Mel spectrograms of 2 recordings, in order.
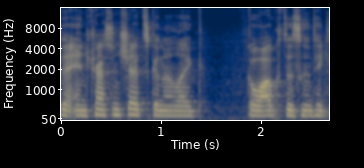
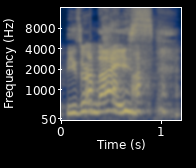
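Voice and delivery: slow, loud delighted quote; 6 semitones higher, 5 dB louder, much slower than usual. Retold or imitated. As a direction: savor it like a treasure. Retold find in trash.

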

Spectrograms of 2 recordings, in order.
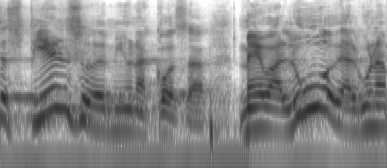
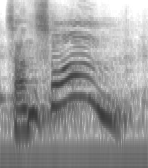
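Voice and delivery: a high, falsetto cry of Sansón, laughing; hammed-up woman calling Sansón; mock woman's cry. Shown as a demonstration. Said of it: "que grite".

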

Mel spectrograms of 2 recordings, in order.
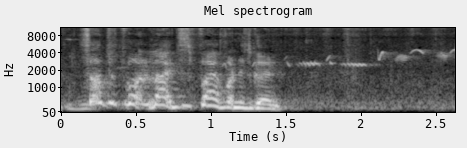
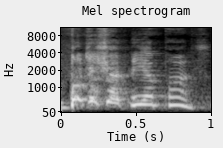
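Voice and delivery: high-pitched court official telling him off; much higher mimicked telling-off; mock scolding; 12 semitones higher than usual. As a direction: scold in a high, squeaky imitation. Repeats the woman's scolding.

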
